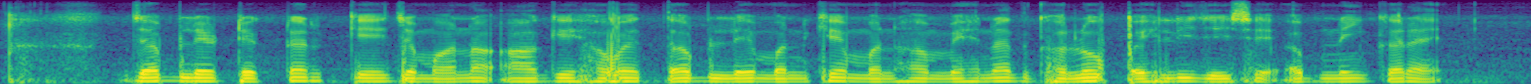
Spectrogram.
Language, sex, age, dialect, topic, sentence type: Chhattisgarhi, male, 18-24, Western/Budati/Khatahi, agriculture, statement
